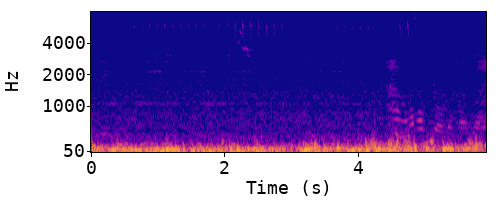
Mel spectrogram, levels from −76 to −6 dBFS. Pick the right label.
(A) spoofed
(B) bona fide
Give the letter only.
A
